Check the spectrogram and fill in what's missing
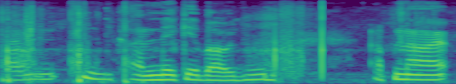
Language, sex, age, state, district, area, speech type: Hindi, male, 45-60, Uttar Pradesh, Hardoi, rural, spontaneous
